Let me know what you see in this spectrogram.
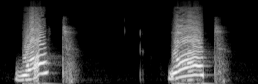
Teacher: going up is similar to Chinese second tone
